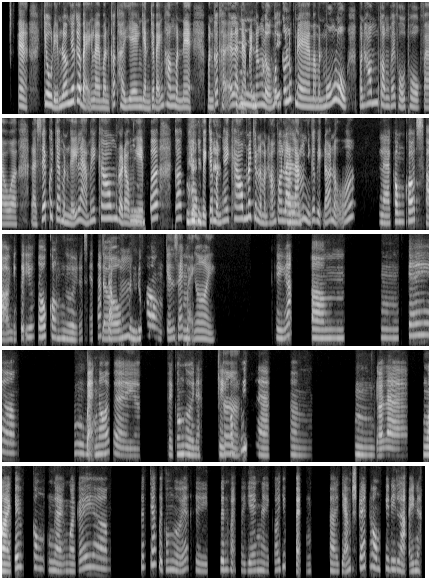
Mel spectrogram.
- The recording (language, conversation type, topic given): Vietnamese, podcast, Bạn nghĩ sao về việc làm từ xa hiện nay?
- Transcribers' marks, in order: tapping; distorted speech; other background noise; laugh; background speech; mechanical hum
